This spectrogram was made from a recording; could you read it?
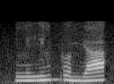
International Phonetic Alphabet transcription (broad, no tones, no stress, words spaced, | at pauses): lilʲbʊmʲa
